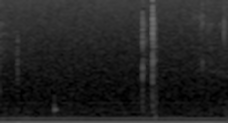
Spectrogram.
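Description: Two quick computer-mouse clicks about a second and a half in, over a steady low electrical hum.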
